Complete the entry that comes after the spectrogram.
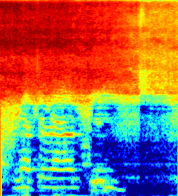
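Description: Diced onion sizzles in hot avocado oil in a pan, a loud, steady hiss that fades slightly toward the end, with a voice talking beneath it.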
